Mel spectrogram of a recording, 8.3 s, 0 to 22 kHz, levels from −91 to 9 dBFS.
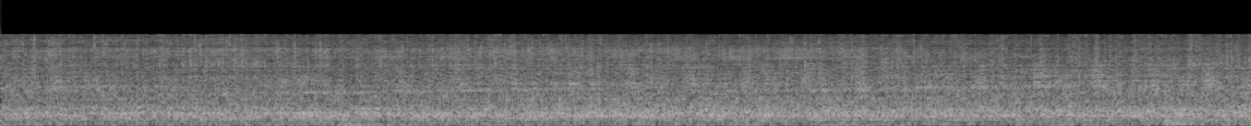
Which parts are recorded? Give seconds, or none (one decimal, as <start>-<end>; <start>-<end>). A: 1.0-5.4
